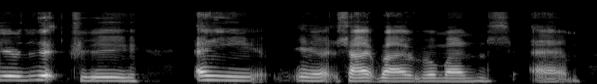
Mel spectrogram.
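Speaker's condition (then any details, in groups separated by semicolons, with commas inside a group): Cerebral palsy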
